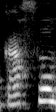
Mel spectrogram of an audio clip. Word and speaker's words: castle: Es importante que ustedes tengan en cuenta que a castle no se le pronuncia la T.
